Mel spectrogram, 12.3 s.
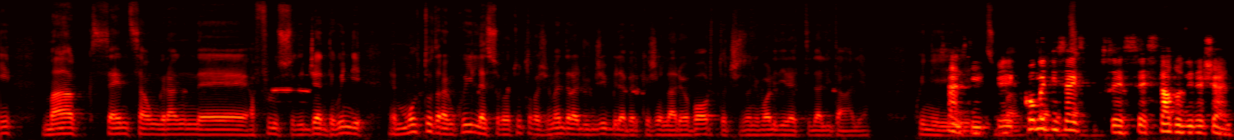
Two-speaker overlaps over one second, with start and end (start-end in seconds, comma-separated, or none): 9.3-11.0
